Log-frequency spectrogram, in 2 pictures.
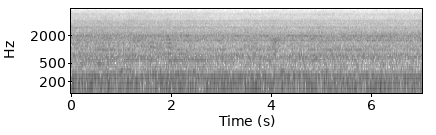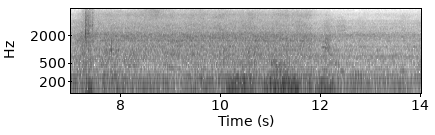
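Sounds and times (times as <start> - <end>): low hum: 6.7 - 13.7
train wheels rumbling: 6.8 - 14.0.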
